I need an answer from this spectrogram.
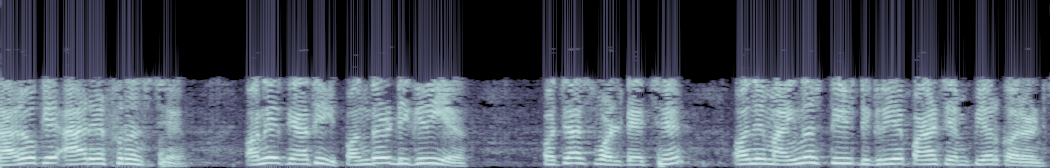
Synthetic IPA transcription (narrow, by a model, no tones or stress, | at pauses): aɾokeʔaɾefɾənst͡ʃʰe | ənet̪jãt̪ʰipənd̪əɾɖɪɡɾie | pət͡ʃasʋəlʈet͡ʃʰe | ənemajɡnəst̪isɖɪɡɾiepãt͡ʃɛmpijəɾkəɾəɳʈʰ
